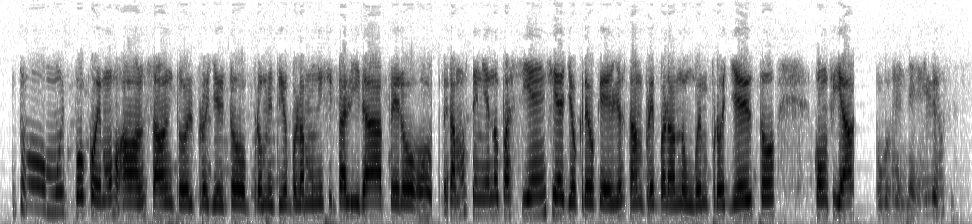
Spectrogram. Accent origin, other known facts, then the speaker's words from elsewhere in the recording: Paraguay; ya no somos todos paisanos, somos todos paraguayos.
